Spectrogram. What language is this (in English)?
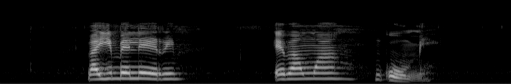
Tsonga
